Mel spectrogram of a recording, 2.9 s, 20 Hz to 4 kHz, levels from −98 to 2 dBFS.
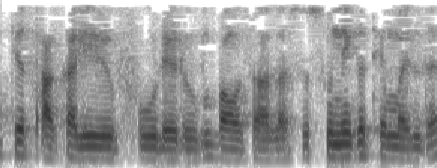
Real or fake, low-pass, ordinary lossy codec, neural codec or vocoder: real; 3.6 kHz; MP3, 16 kbps; none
